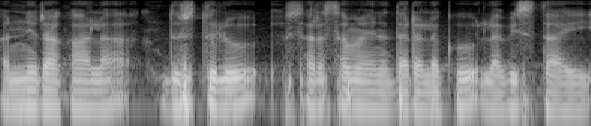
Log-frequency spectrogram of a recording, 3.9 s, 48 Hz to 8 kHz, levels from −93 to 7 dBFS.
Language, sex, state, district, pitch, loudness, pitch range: Telugu, male, Andhra Pradesh, Guntur, 100 Hz, -18 LUFS, 95-105 Hz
